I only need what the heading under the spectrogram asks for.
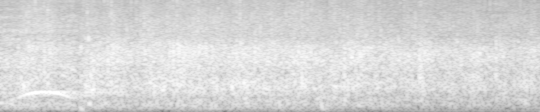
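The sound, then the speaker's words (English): A church audience claps hands in a dense, sustained burst of applause, steady and fairly loud throughout with no clear individual beats, and no voices standing out above it. “Come on, clap your hands if you clap.”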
